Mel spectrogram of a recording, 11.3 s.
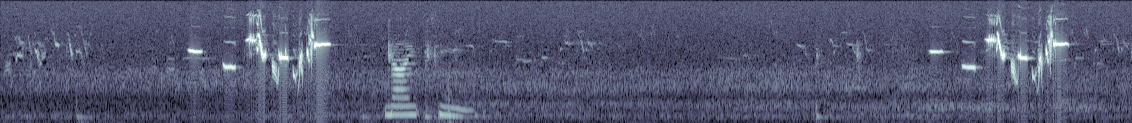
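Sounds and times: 
bird song: 0:00.0 - 0:11.3
speech: 0:03.8 - 0:04.9.

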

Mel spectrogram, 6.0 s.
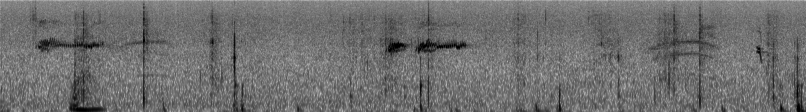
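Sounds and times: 
wild birds chirping: 0:00.2 - 0:01.7, 0:02.7 - 0:05.9.

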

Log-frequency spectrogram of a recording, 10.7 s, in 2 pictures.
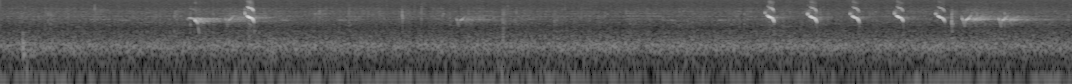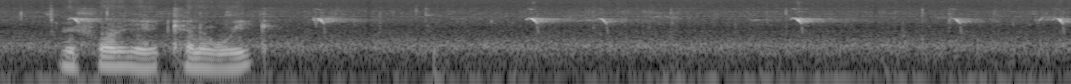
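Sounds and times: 
wild bird calls: 0:03.6 - 0:05.2
speech: 0:05.7 - 0:06.8.

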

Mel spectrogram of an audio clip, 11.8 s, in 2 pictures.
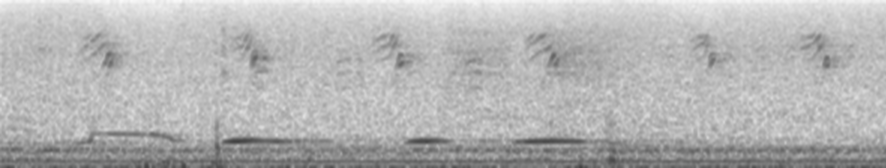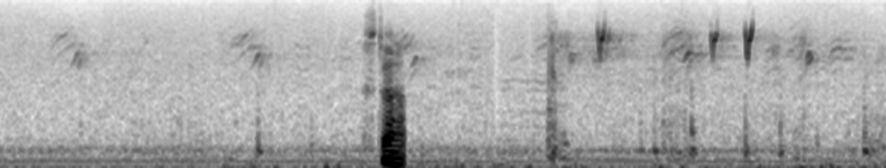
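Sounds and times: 
bird flight call: 0:00.0 - 0:11.8
speech: 0:08.4 - 0:08.7.

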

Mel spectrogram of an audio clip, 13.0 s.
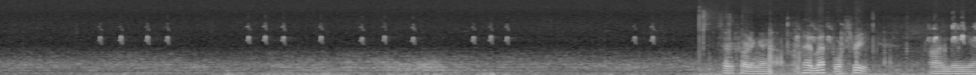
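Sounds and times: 
low rumble: 0:09.3 - 0:13.0
wild birds calling: 0:09.4 - 0:13.0
speech: 0:09.6 - 0:11.7, 0:12.4 - 0:13.0.

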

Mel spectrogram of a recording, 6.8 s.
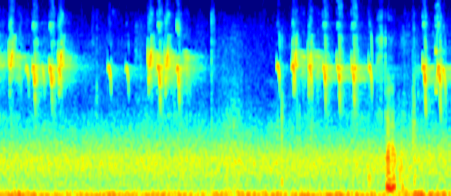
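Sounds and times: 
wild bird calling in high thin chirps: 0:00.0 - 0:03.0, 0:04.2 - 0:06.7.

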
